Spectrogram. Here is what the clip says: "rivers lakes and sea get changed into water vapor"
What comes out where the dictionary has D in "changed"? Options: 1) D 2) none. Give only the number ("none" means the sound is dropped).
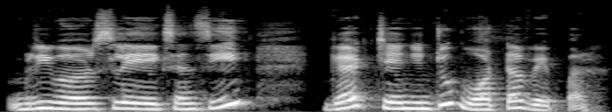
2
